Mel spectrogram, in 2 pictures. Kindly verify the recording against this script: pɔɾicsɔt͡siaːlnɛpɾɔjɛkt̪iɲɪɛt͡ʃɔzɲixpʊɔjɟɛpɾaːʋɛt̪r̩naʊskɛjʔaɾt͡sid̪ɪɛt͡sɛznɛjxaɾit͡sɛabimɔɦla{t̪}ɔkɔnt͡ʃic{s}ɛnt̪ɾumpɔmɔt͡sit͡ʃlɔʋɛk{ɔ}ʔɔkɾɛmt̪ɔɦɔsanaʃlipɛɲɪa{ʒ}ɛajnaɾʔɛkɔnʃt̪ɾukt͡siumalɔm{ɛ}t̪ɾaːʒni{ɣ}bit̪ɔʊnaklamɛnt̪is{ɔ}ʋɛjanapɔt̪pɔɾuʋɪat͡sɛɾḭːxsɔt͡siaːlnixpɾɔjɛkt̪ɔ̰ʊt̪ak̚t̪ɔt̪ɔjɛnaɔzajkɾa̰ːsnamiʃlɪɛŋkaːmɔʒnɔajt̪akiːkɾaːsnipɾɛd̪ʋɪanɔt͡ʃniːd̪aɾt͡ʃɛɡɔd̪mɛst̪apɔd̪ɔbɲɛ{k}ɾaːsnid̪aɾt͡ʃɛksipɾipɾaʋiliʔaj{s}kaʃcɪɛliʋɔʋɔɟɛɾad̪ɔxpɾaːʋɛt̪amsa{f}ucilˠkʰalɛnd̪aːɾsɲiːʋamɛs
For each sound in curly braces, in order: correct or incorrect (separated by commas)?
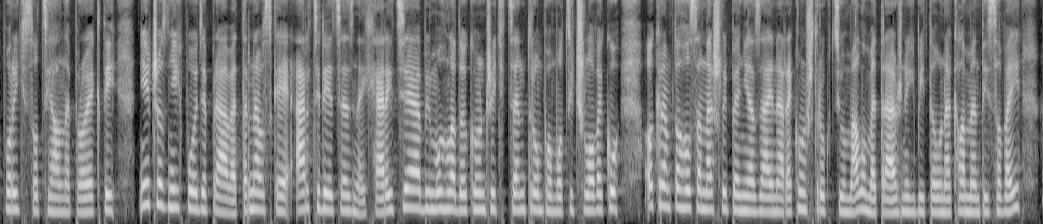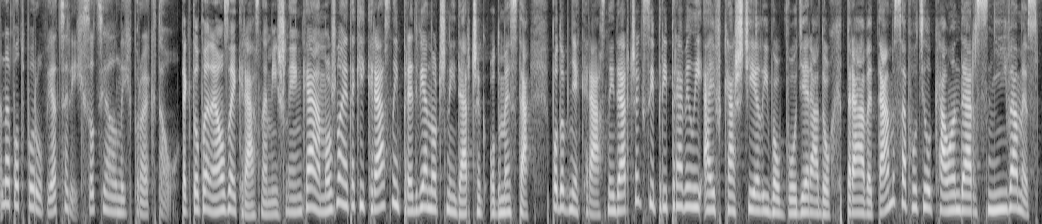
incorrect, incorrect, incorrect, incorrect, correct, correct, correct, correct, incorrect, correct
